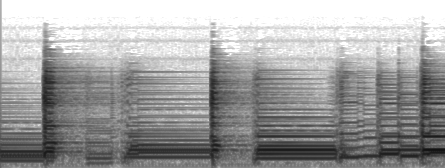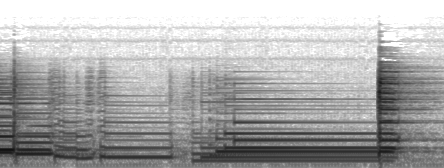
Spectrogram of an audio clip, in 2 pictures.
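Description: Electric guitar played through a Marshall Silver Jubilee amp on a clean setting with the pedal off, sounding as strummed chords and short melodic phrases with sustained ringing notes and brief gaps, loud and alone.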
